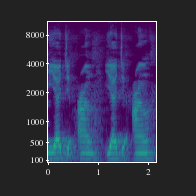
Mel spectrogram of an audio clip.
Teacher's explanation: jadi ada pantulannya ya, tetapi tidak terlalu memantul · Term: qalqalah subro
